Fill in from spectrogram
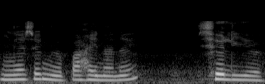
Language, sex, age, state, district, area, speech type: Bodo, female, 18-30, Assam, Kokrajhar, rural, spontaneous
